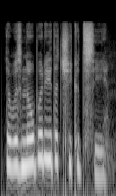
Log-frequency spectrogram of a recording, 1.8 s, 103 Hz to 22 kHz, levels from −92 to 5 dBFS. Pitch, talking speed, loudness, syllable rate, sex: 235 Hz, 240 wpm, -16 LUFS, 6.8 syllables/s, female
